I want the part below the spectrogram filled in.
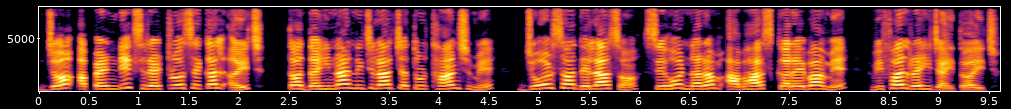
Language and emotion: Maithili, neutral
